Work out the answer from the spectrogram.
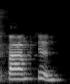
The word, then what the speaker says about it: Famke: Famke Johnson. Okay, see, I it's hard to pronounce her name. It's Famke.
